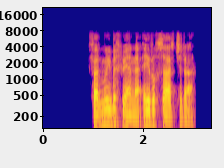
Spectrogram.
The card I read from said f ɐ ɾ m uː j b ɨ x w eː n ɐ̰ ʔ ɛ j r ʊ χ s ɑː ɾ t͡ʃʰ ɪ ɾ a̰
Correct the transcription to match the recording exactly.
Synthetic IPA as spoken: f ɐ ɾ m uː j b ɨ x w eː n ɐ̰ ʔ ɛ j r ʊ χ s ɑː ɾ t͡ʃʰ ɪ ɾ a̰

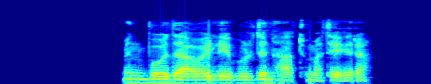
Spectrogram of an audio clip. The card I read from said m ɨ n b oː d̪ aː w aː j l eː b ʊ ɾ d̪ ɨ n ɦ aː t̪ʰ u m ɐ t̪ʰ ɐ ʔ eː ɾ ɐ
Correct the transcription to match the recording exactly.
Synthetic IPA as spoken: m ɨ n b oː d̪ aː w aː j l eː b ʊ ɾ d̪ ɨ n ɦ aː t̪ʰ u m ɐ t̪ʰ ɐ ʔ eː ɾ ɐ

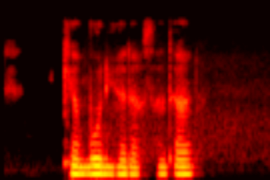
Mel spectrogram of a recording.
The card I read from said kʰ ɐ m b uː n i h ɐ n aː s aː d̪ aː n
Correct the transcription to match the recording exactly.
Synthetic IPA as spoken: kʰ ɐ m b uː n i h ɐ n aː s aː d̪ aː n

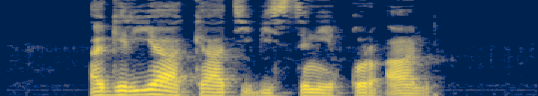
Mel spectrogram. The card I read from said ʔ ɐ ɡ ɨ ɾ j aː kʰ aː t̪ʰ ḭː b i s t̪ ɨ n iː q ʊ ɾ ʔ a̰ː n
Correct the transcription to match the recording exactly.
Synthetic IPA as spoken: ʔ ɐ ɡ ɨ ɾ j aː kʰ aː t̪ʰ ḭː b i s t̪ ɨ n iː q ʊ ɾ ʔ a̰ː n

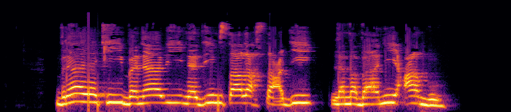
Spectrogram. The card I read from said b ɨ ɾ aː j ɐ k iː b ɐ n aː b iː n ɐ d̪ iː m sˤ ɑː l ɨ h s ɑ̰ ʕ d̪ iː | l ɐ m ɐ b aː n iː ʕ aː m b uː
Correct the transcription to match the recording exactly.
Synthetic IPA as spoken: b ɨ ɾ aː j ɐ k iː b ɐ n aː w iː n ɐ d̪ iː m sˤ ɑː l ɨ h s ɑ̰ ʕ d̪ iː | l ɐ m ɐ b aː n iː ʕ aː m b uː

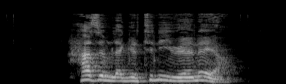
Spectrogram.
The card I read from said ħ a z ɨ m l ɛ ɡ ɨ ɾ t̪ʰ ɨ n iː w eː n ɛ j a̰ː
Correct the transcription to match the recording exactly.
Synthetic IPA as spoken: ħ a z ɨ m l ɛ ɡ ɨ ɾ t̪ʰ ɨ n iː w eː n ɛ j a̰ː

